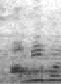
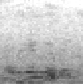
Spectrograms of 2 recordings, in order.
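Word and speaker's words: amoeba: ABA is AB not you can pronounce as amiba it be pronounced as a amiba you cannot be pronounced as amaba amiba so you can properly pronounced it as amiba so here thect option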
